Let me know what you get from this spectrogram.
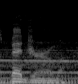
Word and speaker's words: BDRM: Boredom and Romance is really just a continuation of a project I had called BDRM that was being pronounced as Bedroom.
